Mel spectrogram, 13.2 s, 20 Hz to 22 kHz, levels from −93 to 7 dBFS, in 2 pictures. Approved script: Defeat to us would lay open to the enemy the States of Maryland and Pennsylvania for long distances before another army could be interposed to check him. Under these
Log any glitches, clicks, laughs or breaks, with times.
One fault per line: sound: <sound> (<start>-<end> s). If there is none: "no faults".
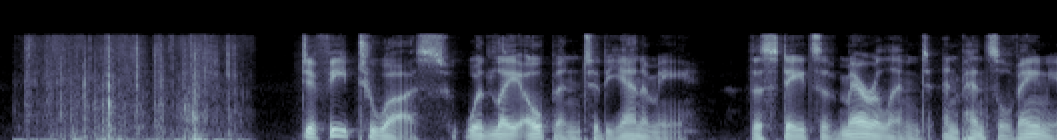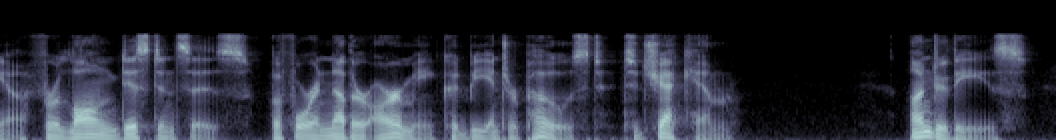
sound: tap (0.1-1.6 s)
